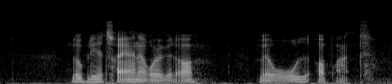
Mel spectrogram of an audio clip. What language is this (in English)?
Danish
